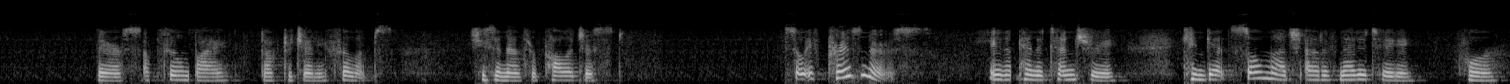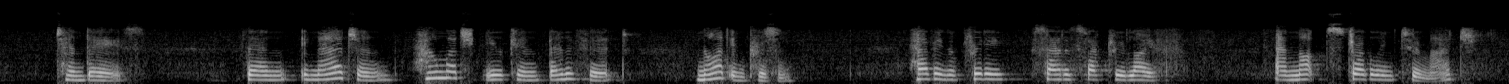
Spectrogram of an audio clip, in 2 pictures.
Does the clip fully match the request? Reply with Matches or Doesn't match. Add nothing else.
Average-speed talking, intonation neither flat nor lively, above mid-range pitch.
Doesn't match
